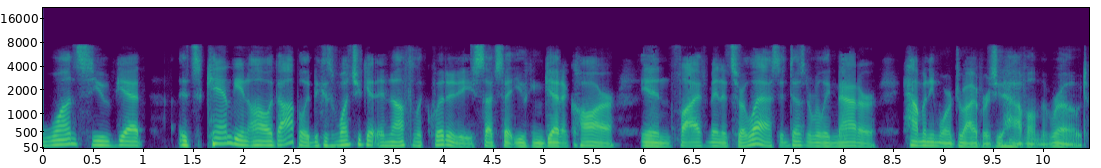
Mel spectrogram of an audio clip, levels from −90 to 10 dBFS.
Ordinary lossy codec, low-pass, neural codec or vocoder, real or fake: AAC, 48 kbps; 7.2 kHz; codec, 16 kHz, 2 kbps, X-Codec, HuBERT features, trained on balanced general audio; fake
